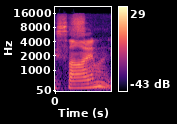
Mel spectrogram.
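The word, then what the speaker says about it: Scyne: the new PwC spin-off, I think it's Sign, definitely Sign.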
